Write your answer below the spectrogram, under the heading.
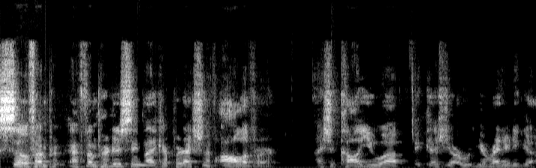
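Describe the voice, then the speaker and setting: Talking at a very fast pace, a man with an American accent has a fairly high pitch and ordinary pitch variation. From US East Coast, Boston area. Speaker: magic creator. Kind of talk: casual interview chat.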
